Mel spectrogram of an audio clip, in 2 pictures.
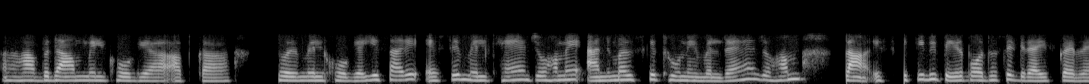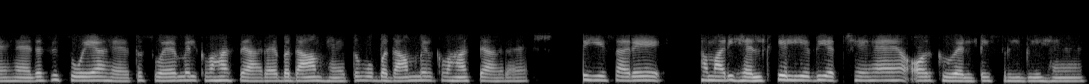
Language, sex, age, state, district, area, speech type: Urdu, female, 30-45, Uttar Pradesh, Rampur, urban, conversation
